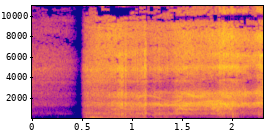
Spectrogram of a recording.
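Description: A long, raspy wheezing breath from a person's lungs, drawn in after a brief pause, with a rough whistling quality that continues steadily for nearly two seconds, no talking.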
